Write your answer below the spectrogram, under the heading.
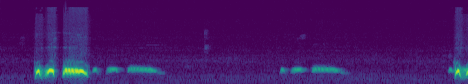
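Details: Lure cooing of a spotted dove, Thổ Sấm style, meant to provoke wild doves: bursts of quick throbbing low notes and a loud coo, then soft short coos separated by quiet gaps.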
